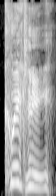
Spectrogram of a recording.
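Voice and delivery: high, loud final call. A narrator's reading. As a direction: call his name one last time. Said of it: "Violet called one more time".

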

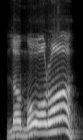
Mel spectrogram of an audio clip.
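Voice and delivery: high, drawn-out bellow through a door; rough caller demanding attention at full volume; loud male shout. A narrator's reading. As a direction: bellow the name to summon him. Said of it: "came a loud male voice".

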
